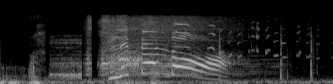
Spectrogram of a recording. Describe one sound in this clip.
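A magic spell crackles and whooshes with bright rising and falling tones.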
